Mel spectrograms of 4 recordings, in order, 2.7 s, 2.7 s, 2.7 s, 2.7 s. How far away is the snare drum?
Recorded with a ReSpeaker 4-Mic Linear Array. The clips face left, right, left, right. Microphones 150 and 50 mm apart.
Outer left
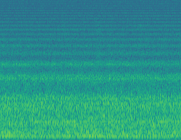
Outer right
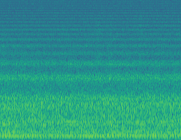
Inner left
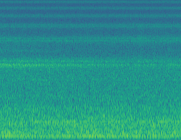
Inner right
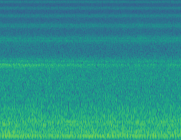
I don't hear a snare drum.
